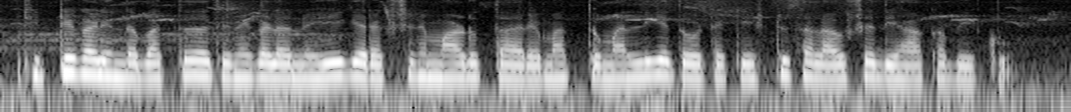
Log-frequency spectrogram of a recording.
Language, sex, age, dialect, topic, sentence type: Kannada, female, 51-55, Coastal/Dakshin, agriculture, question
